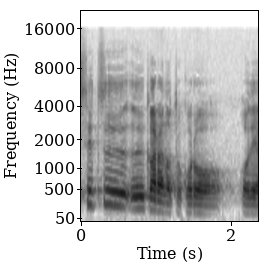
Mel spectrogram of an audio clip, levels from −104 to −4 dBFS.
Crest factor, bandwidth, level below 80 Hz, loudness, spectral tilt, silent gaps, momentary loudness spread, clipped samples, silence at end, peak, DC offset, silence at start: 18 dB; 12.5 kHz; -80 dBFS; -25 LUFS; -3.5 dB/octave; none; 10 LU; under 0.1%; 0 s; -8 dBFS; under 0.1%; 0 s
